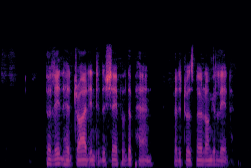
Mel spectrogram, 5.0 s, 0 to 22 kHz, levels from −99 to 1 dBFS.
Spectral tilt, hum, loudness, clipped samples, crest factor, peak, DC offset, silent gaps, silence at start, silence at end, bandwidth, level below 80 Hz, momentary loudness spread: 0.5 dB/octave; none; -43 LUFS; under 0.1%; 24 dB; -24 dBFS; under 0.1%; 3.09-3.23 s; 0.9 s; 0.5 s; 7.2 kHz; -90 dBFS; 18 LU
